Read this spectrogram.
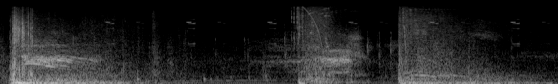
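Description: Heavy punches and kicks land with thuds in a fight.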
